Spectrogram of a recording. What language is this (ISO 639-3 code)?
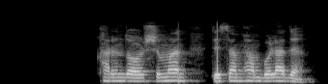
uzb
